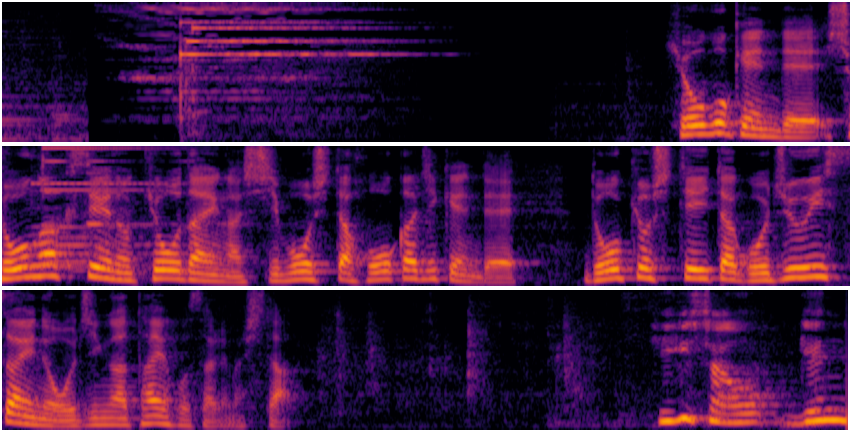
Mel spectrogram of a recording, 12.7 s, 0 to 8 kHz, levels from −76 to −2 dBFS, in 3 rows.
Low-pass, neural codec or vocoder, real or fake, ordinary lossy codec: none; none; real; none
